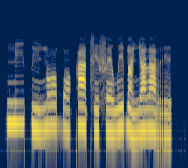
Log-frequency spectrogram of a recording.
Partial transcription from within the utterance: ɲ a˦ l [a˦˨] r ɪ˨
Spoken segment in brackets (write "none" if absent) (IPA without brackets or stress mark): a˦˨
